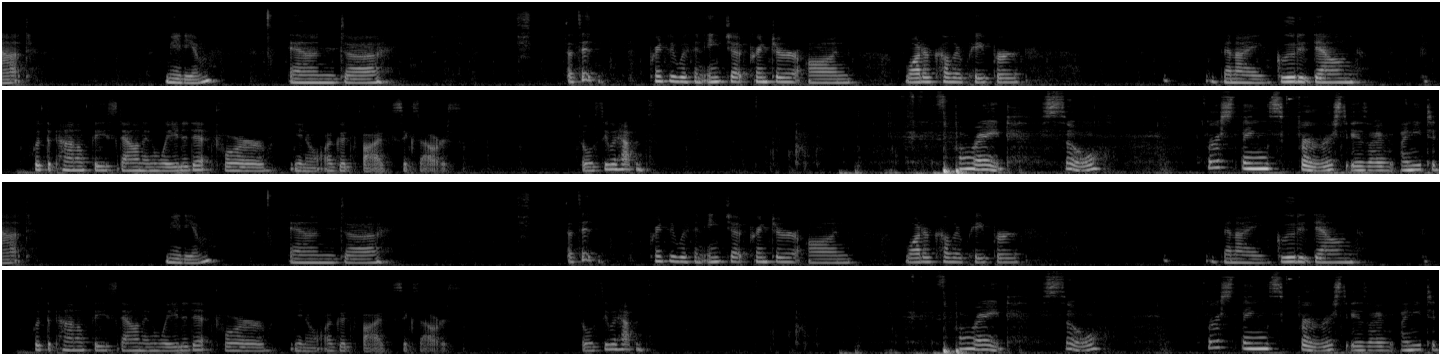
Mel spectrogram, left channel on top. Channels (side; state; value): right; quieter; 5.6 dB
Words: medium, and that's it. Printed with an inkjet printer on watercolor paper. Then I glued it down, put the panel face down, and waited it for, you know, a good 5-6 hours. So we'll see what happens. All right, so first things first is I need to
